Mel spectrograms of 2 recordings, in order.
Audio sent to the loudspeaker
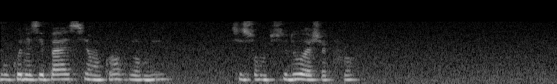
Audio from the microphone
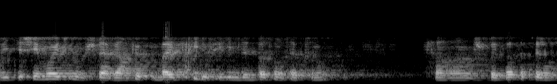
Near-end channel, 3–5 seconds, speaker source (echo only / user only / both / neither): user only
